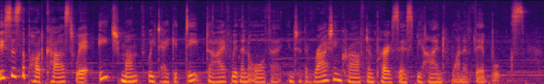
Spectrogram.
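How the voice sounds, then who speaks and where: Music plays in the background while a woman talks at a moderate speed. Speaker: podcast host. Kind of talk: podcast intro.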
